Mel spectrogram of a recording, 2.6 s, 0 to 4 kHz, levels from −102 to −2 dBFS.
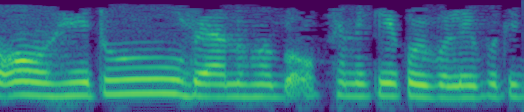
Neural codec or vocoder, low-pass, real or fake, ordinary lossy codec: none; 3.6 kHz; real; MP3, 16 kbps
